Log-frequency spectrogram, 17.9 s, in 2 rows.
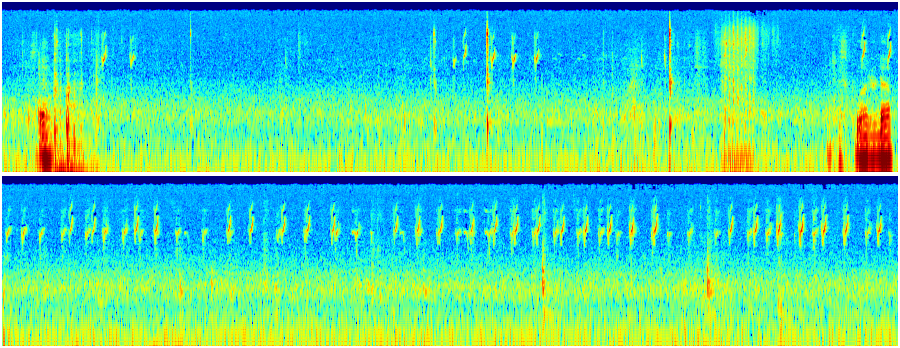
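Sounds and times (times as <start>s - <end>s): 
low hum: 0.0s - 17.9s
speech: 0.4s - 0.7s, 8.6s - 9.1s
high-pitched bird calls: 4.4s - 7.4s, 8.4s - 17.9s.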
